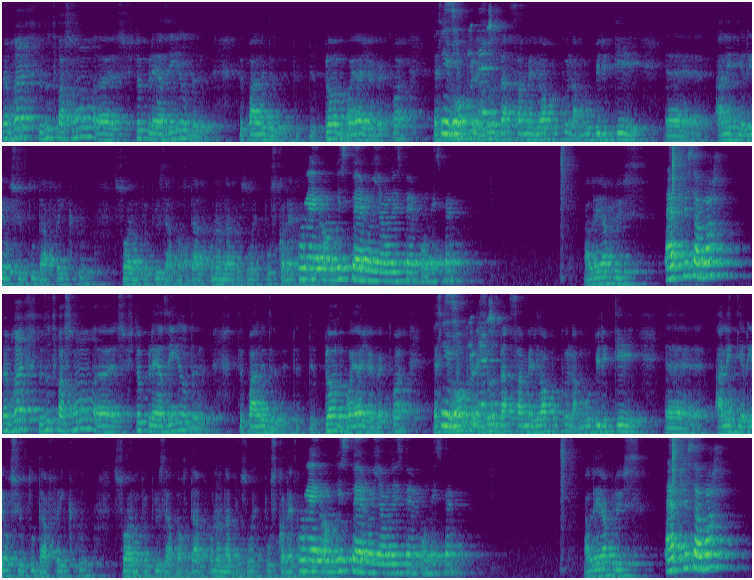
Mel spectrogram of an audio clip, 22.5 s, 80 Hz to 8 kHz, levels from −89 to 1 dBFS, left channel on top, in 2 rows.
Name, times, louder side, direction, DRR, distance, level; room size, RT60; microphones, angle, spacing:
voice 1, 0.0-15.9 20.0-20.8, right 1 dB, 45° right, 3 dB, 1.6 m, -35 dB
voice 2, 15.7-18.0 21.2-22.0, equal, 5° left, -1 dB, 2.9 m, -27 dB
19.0 x 17.0 x 3.9 m, 0.93 s
head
